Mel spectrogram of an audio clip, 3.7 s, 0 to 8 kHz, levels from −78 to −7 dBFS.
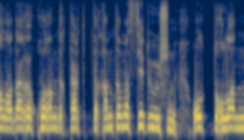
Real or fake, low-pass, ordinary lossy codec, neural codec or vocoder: real; none; none; none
